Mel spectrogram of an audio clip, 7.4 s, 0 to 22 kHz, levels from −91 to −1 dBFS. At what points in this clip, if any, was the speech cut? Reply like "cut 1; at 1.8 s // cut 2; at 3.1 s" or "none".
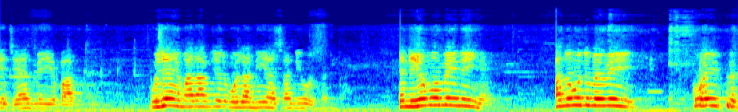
cut 1; at 4.0 s // cut 2; at 5.6 s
